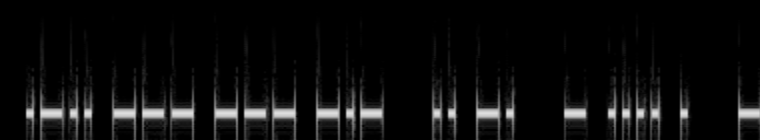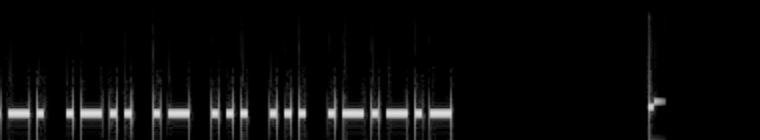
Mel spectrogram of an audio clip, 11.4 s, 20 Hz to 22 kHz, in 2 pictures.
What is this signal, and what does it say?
Morse code, heard as a keyed tone, about 22 wpm, 700 Hz. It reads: LOOK IN THE GLASS.
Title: Sentences from Top 1300 Words 22wpm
